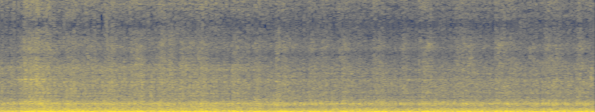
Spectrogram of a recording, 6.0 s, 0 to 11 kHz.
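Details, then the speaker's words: 1930 Ford Model A four-cylinder running for the first time in about seven years: low soft even idle with a steady lope, no knocks or ticks; ran real good, later shut down for a water leak. "but here it is running for the first time in about seven years ran real good"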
